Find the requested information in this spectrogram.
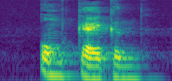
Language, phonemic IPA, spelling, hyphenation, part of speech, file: Dutch, /ˈɔmˌkɛi̯.kə(n)/, omkijken, om‧kij‧ken, verb, Nl-omkijken.ogg
- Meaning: 1. to look back 2. to look after 3. to look around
